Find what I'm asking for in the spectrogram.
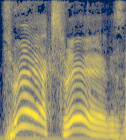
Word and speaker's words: Three Extremes: Three Extremes, na pronúncia correta, uma antologia em três partes, onde cada uma foi dirigida por um cineasta oriental, lá no ano de 2004.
